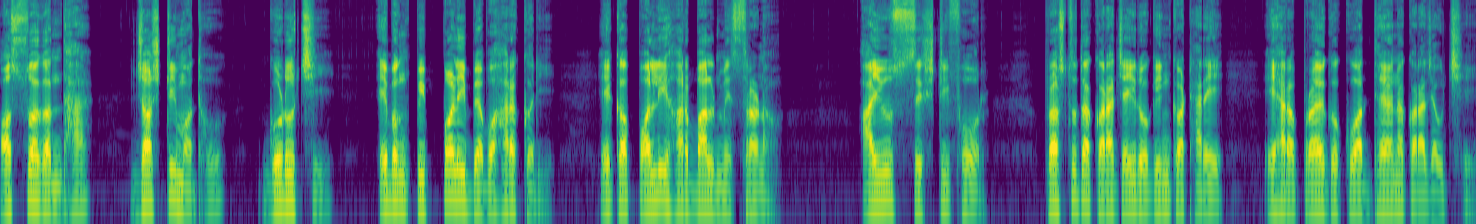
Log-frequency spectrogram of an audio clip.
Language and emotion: Odia, neutral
